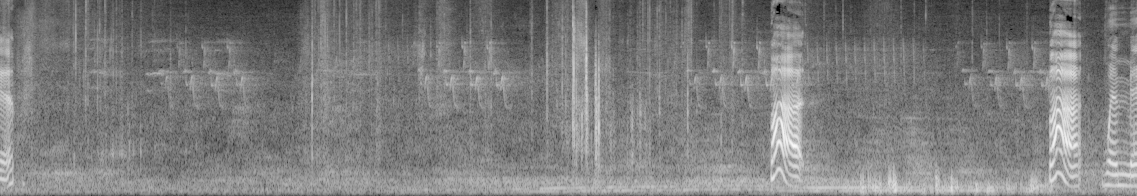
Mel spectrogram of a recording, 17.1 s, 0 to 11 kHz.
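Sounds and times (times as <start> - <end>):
small birds chirping: 0.0 - 8.5, 9.5 - 16.8
paper page turning: 4.5 - 11.1.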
